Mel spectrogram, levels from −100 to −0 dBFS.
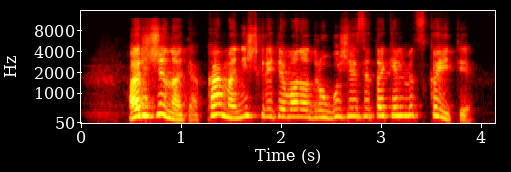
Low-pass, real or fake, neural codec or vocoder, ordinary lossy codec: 14.4 kHz; real; none; Opus, 16 kbps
